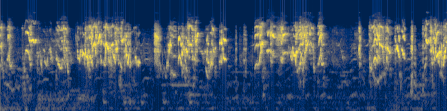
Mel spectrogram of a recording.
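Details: A budgerigar pair in captivity chatters in loud scratchy bursts of quick high chirps and squawky twitters, with brief gaps between phrases.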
